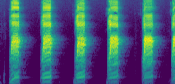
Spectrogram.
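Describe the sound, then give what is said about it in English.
A duck call blown into a mallard hen quack, six loud, evenly paced quacks about half a second apart, each a short nasal burst with clear gaps between and no talking. “It's so if you're doing a cluck, not a cluck, that's a goose calling, but a quack.”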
